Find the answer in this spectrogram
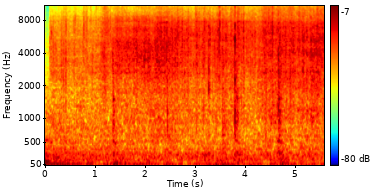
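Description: Breaded crab cakes frying in a skillet: a steady sizzle that starts abruptly and grows a little louder, with a few sharp pops of spitting fat.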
